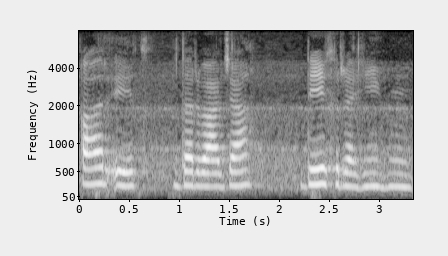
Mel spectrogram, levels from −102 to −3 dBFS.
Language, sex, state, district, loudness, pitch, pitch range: Hindi, female, Bihar, Kaimur, -15 LUFS, 245 Hz, 230-260 Hz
